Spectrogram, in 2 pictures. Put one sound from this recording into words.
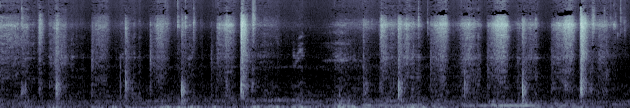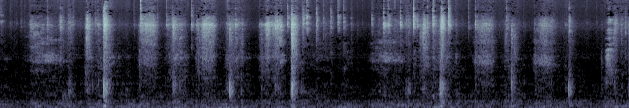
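Hands and feet thump on a floor in a quick, repeated rhythm.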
